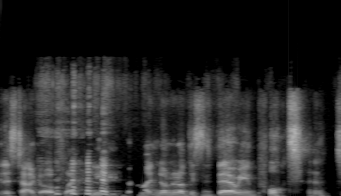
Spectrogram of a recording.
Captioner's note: laughs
